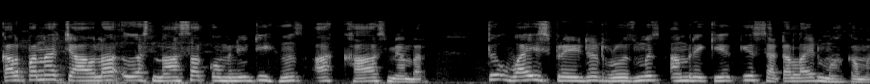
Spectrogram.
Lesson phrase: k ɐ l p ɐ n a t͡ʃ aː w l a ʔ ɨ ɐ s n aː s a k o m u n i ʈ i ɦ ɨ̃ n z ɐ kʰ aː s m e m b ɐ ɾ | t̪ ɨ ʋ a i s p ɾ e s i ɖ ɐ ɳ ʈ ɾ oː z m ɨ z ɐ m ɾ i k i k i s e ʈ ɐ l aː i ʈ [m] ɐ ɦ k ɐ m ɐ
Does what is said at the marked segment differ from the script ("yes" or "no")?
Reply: no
